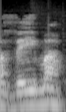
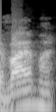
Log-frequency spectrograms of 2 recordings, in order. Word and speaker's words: Weimar: vocês me desculpem Tá eu vou falar veimar pela forma como se escreve é Weimar né É vaimar então tudo bem então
